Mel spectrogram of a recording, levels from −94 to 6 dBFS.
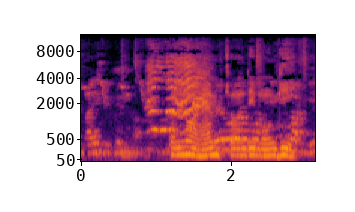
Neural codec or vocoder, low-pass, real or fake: none; 10.8 kHz; real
